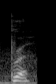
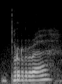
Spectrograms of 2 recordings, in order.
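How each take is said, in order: First: Said in the usual way. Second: BRUH with a drawn-out rolled R. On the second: Real, not acted. Greeting a chatter named Bruh, rolled R. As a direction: roll the R in Bruh. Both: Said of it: "had to roll that R".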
